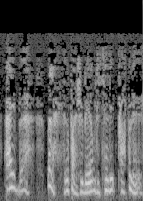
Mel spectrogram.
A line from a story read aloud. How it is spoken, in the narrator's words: she said anxiously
